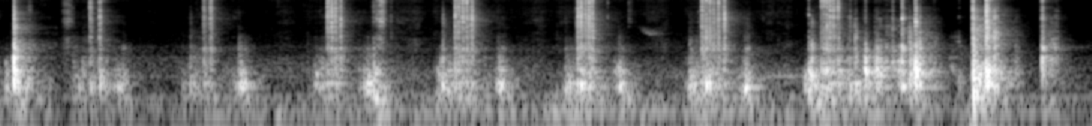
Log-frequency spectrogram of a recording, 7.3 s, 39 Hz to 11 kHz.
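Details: 2016 Toyota Tarago with a noisy engine bay: irregular clicking and ratcheting bursts with little engine hum beneath them; rattle whose cause was not identified.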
